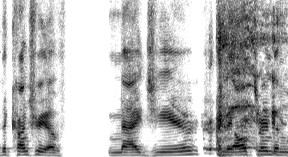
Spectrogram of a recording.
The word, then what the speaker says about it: Niger: Guys, it's a different word and it's pronounced differently. It's a onelet difference and it makes all the difference in the world. There's never been a more important G in the world, right, than that one right there.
